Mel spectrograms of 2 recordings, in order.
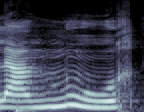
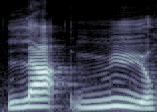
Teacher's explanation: It's like the difference between l'amour, love with the OU sound, and la mûre, the berry, la mûre with the sound U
